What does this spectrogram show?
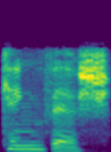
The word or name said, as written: kingfish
